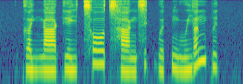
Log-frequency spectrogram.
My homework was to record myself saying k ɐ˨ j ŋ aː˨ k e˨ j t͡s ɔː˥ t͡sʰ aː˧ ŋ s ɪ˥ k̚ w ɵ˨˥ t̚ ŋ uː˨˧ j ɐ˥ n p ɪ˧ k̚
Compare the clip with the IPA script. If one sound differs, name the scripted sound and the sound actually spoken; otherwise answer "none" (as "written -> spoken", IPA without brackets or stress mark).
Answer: t͡s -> t͡sʰ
